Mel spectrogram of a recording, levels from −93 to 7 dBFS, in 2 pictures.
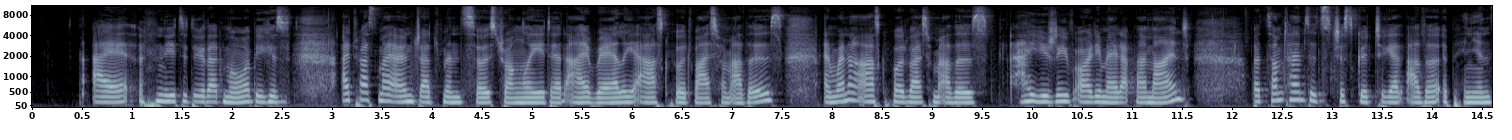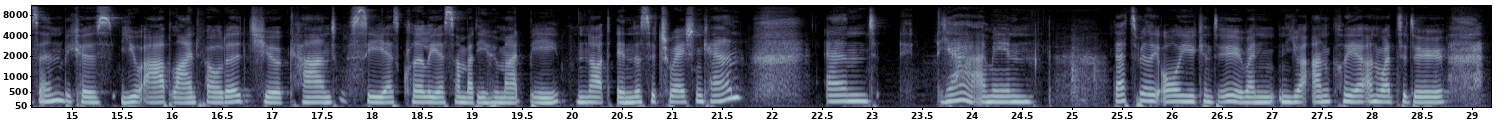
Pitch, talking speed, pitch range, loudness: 180 Hz, 175 wpm, 165-195 Hz, -25 LUFS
